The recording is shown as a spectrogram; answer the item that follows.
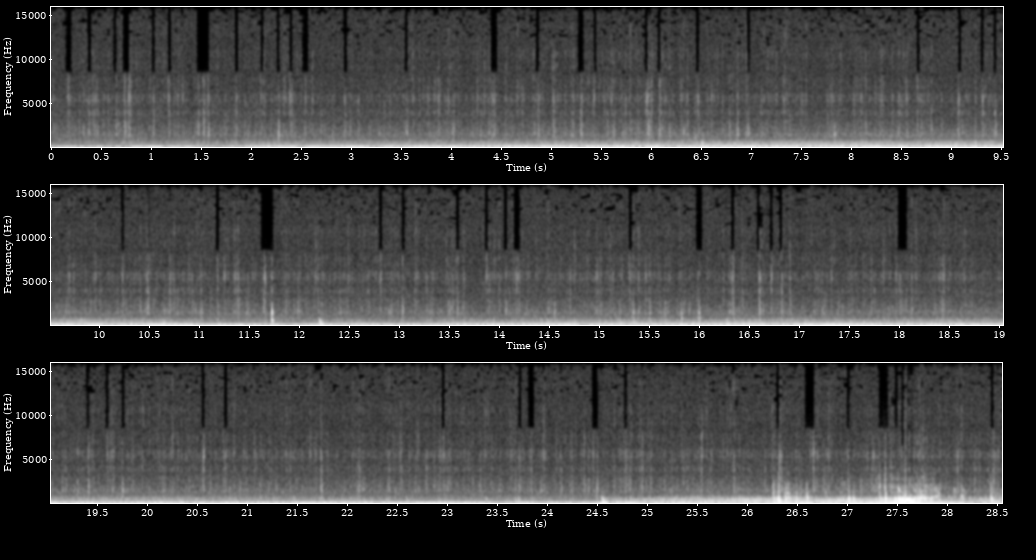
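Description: Low steady rumble of strong tidal current pushing against an underwater GoPro housing. Near the end a louder rough spell of knocking and scraping comes as the camera shifts over the sandy bottom.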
